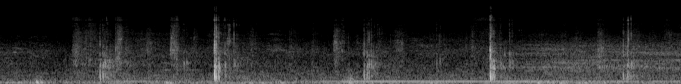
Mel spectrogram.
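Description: A tennis ball is struck sharply with a racket, again and again.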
